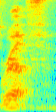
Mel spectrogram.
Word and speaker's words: roof: And also the fact, another word with OO that I pronounce differently than she does, is the thing on top of a house, which I pronounce roof.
